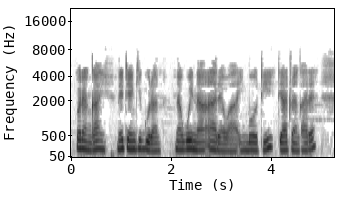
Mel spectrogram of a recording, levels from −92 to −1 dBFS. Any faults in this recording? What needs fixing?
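A likely MP3 compression stage starved of bits, consistent with about 32 kbps, removes everything above 8.2 kHz throughout and leaves the speech audibly watery and swirly. Encode at a higher bitrate, or keep an uncompressed master, to prevent it.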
